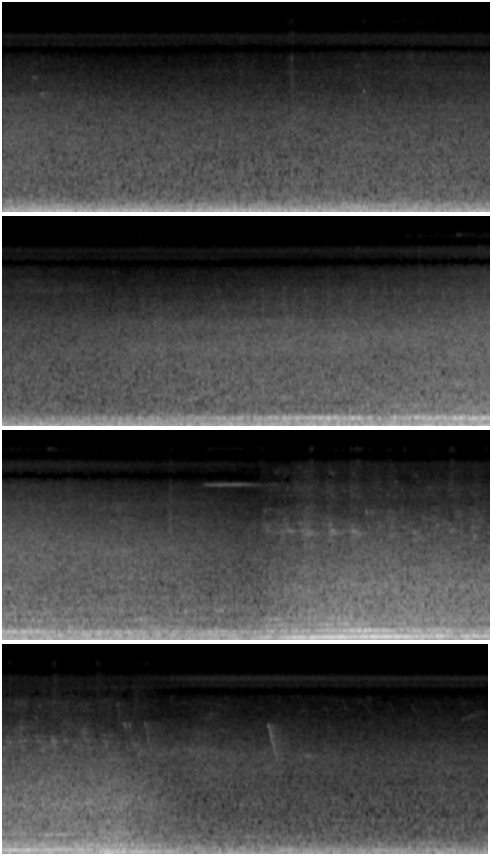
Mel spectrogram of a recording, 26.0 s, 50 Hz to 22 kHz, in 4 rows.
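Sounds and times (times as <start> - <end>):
traffic engine hum: 0.0 - 26.0
vehicle passing close: 9.2 - 22.0.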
